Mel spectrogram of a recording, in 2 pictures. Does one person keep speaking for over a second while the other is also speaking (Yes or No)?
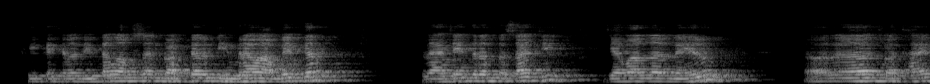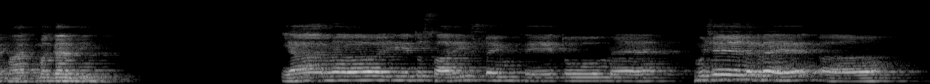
No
